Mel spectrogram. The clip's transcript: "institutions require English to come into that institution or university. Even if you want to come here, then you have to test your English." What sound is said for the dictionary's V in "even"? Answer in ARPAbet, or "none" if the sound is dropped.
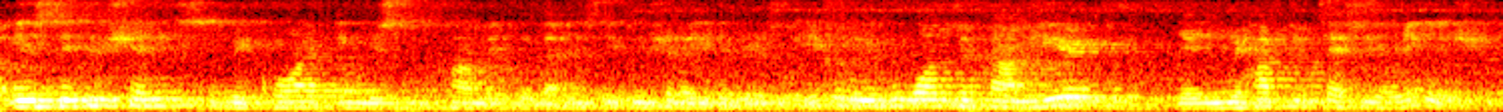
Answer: F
